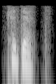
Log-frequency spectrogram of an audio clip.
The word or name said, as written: cadet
